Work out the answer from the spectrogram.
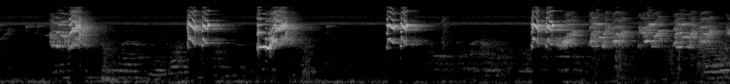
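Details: Lovebird ngekek: short bursts of harsh, high, buzzy chatter separated by pauses of about one second, growing into a longer run of broken chattering toward the end.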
